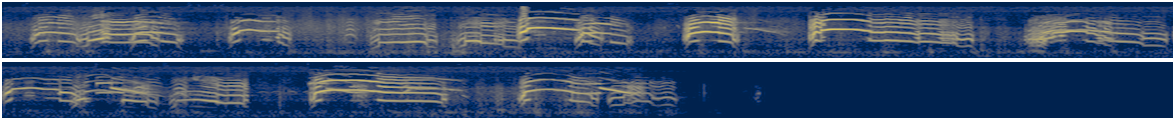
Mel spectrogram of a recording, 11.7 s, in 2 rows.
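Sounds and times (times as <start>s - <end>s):
mew gull high mewing calls on the West Coast of the USA: 0.0s - 9.3s.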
